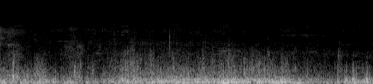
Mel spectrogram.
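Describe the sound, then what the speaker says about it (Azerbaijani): Wind buffets the microphone outdoors in Azerbaijan with a steady low rumbling roar throughout, with no voices or other distinct sounds. "biraz külək var"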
